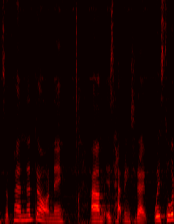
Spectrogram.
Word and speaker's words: panettone: the Italian Christmas bread I know I'm saying it right because I had to call my son this morning you say every single letter in Italian so panettone is happening today we're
